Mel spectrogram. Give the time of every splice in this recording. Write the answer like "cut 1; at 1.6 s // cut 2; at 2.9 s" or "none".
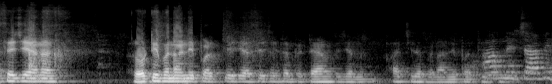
cut 1; at 2.7 s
